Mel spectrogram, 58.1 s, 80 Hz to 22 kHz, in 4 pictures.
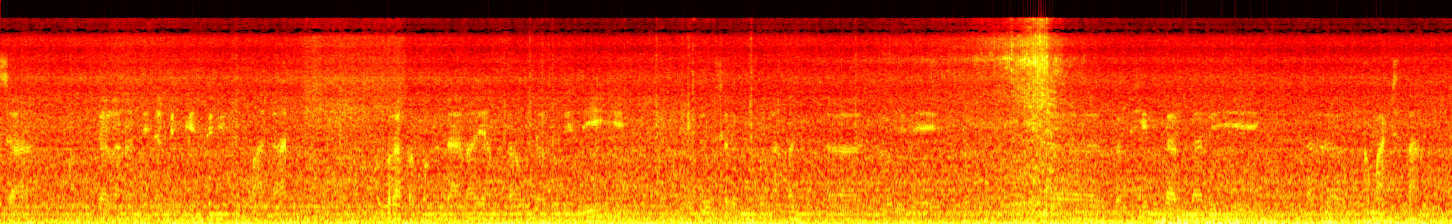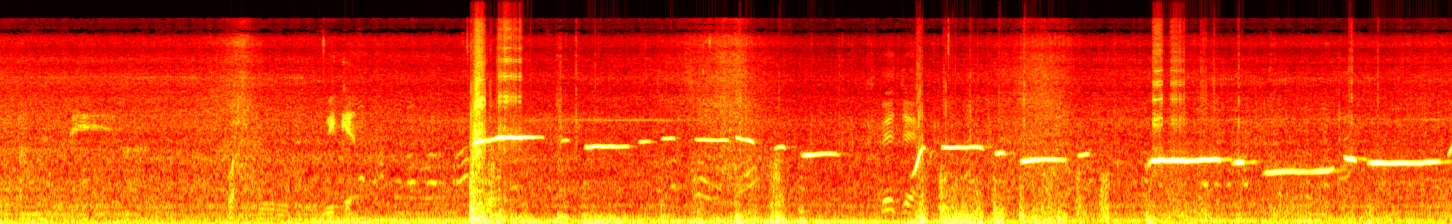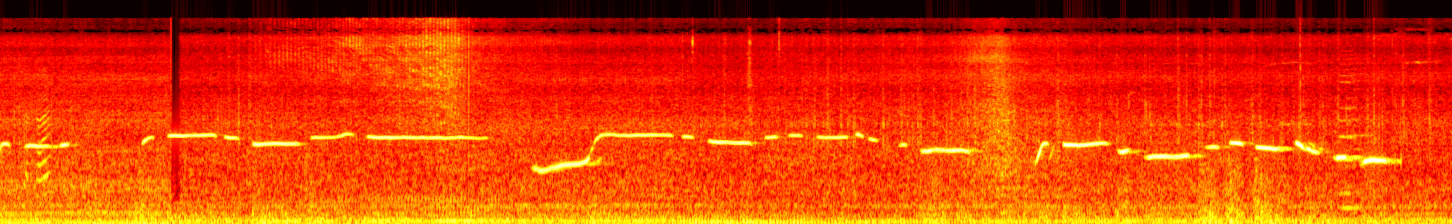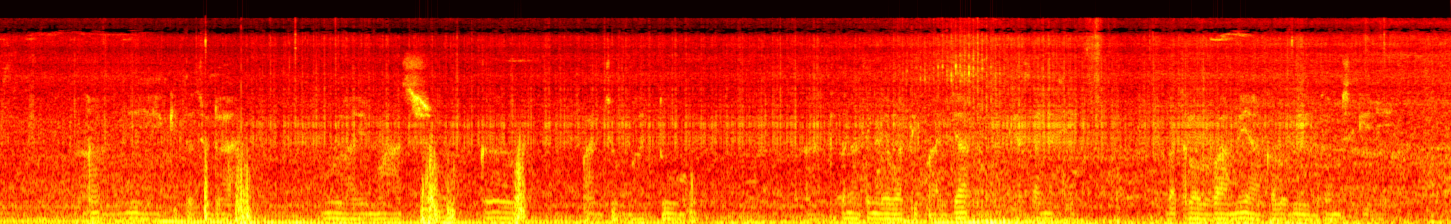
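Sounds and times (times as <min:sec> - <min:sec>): motorcycle engine humming: 0:00.0 - 0:58.0
person whistling a slow tune: 0:19.2 - 0:23.0, 0:23.7 - 0:29.8, 0:30.5 - 0:38.8, 0:39.4 - 0:43.1.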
